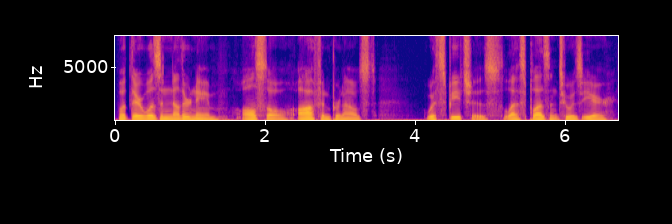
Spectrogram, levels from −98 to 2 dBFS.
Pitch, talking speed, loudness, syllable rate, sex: 120 Hz, 125 wpm, -18 LUFS, 4.2 syllables/s, male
